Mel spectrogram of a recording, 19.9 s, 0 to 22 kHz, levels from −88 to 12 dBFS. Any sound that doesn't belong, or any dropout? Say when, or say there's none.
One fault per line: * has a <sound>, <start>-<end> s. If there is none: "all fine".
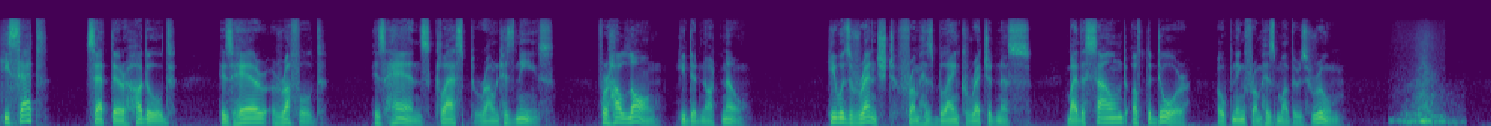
* has a whoosh, 18.5-19.6 s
